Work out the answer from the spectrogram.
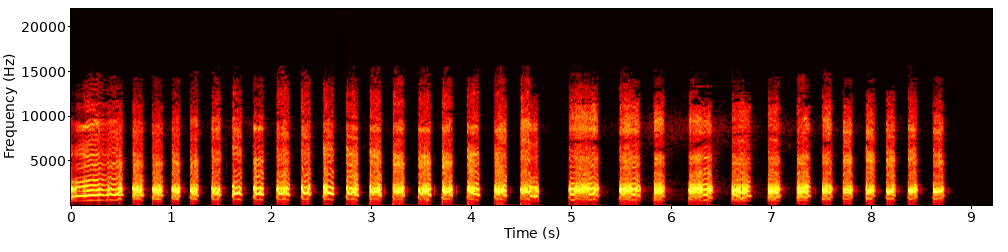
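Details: Hen red junglefowl lure call meant to attract males: a long, steady series of short, clipped, harsh notes repeated several times a second, with one slightly longer note midway.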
